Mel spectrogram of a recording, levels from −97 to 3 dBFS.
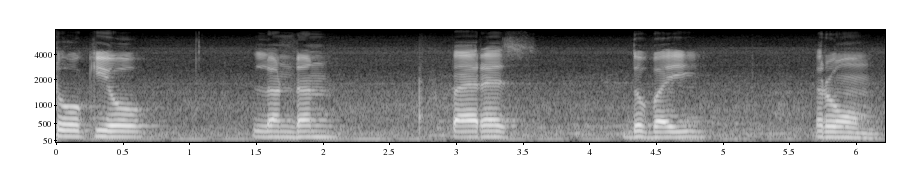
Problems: none marked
